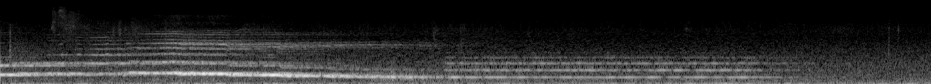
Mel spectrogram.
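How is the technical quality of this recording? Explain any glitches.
The recording has one clear glitch: a stretch where the audio quality drops. From 3.70 to 7.70 s, the adaptive stream falls to a lower bitrate. The connection slowed, so the player switched to a leaner version of the stream. The sound points to a drop from about 64 kbit/s Opus to about 12 kbit/s. Nothing above 8.1 kHz survives, so the treble goes dull. Codec artefacts rise. The change is abrupt, with no gap in playback.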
